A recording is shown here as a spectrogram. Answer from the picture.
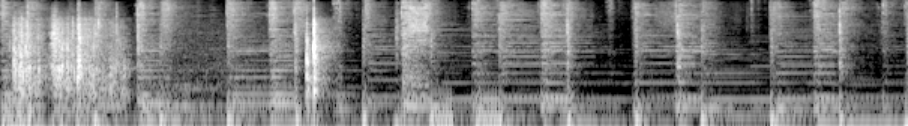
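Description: Background music playing, with plastic bag crinkling at the start as a cookie is drawn out and a sharp click about two seconds in.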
